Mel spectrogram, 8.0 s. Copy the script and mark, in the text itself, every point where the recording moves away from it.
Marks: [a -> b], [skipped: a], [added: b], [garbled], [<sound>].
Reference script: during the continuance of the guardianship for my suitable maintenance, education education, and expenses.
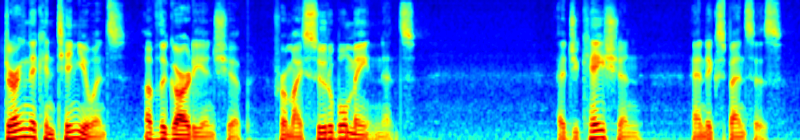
during the continuance of the guardianship for my suitable maintenance, education [skipped: education,] and expenses.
